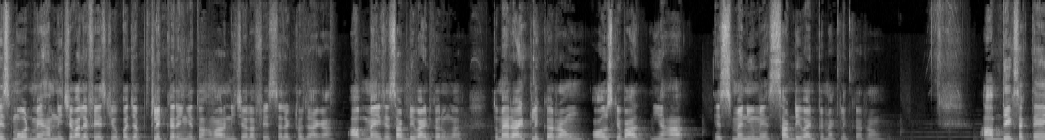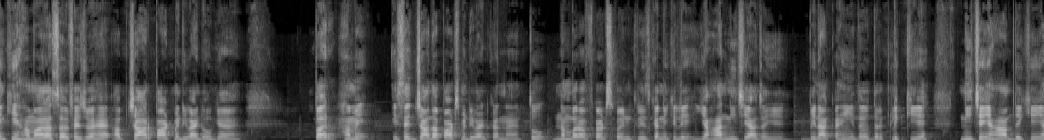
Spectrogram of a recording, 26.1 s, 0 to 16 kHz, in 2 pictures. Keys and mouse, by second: 2.0 click, 6.7-10.9 right drag.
